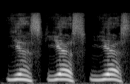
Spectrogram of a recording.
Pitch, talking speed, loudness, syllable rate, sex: 210 Hz, 140 wpm, -17 LUFS, 2.7 syllables/s, male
